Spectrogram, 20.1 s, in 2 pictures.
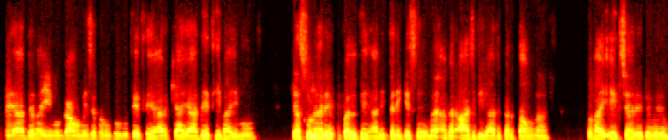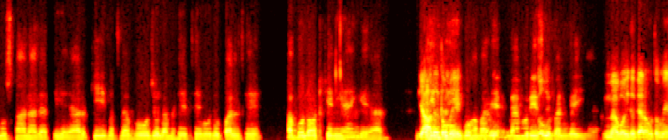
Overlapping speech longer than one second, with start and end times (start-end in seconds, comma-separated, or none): none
